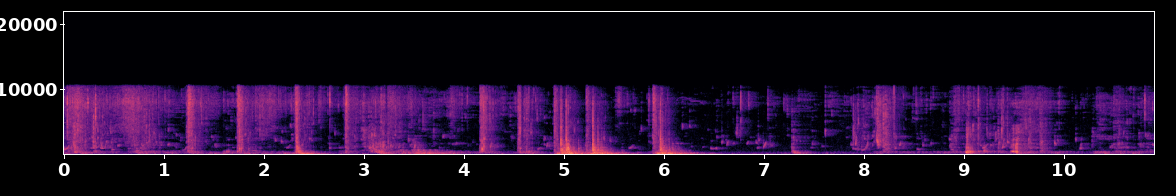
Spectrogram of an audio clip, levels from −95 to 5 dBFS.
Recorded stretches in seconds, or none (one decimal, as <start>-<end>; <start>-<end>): 0.0-10.9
